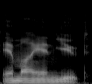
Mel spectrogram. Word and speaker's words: minute: M i nute. That's the unit of time 60 seconds. Stress on the second syllable minute. That's the adjective meaning very very small tiny.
